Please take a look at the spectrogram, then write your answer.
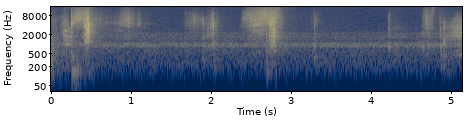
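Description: Oracle cards are shuffled and drawn by hand, giving quiet, crisp riffling bursts and soft flicks spaced irregularly, close and alone with no talking.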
